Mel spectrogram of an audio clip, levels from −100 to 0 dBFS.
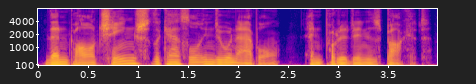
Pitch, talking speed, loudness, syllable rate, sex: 100 Hz, 210 wpm, -21 LUFS, 5.3 syllables/s, male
